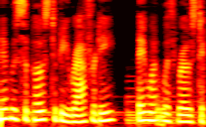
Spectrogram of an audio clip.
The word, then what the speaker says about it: Rafferty: sister wanting to name my niece Rayfarty, pronounced Rafferty, not at all like Rayfarty.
